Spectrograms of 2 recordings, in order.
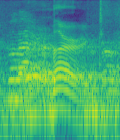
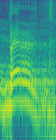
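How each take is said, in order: First: The vowel is the 'er' sound. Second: The vowel is not the 'er' sound. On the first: The speaker calls it right. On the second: The speaker calls it wrong. "We do not say bird. It's wrong"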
